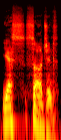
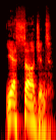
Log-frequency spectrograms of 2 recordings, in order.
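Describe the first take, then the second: First: Through gritted teeth. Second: "Yes, Sergeant" a touch higher and flat, by the book; louder, flat. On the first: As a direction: hold back rage, spit out "Yes, Sergeant" slowly. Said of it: "through practically gritted teeth". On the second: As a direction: snap back "Yes, Sergeant" in a flat formal tone. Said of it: "her voice louder now, flat in tone". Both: A narrator's reading.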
